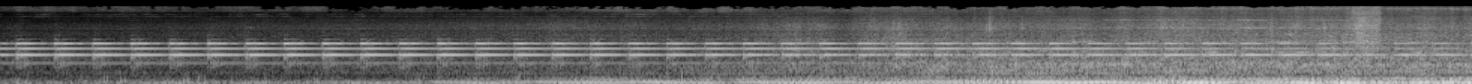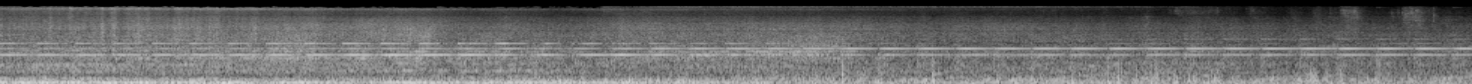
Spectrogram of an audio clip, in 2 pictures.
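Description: Railway grade-crossing bell ringing at about two strikes a second as a train passes. The locomotive's engine rumble and the passing train grow louder about eight seconds in and ease off toward the end.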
